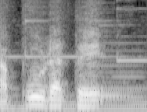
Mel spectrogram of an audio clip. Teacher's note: lleva la mayor fuerza de voz en la ante penúltima sílaba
